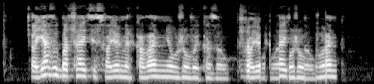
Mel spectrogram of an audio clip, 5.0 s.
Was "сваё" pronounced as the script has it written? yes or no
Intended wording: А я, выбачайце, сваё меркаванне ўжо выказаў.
yes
